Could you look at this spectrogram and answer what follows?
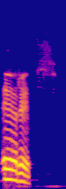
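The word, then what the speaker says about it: ארץ: Nesse caso eu leio o e mais forte no começo. Erets. Erets.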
